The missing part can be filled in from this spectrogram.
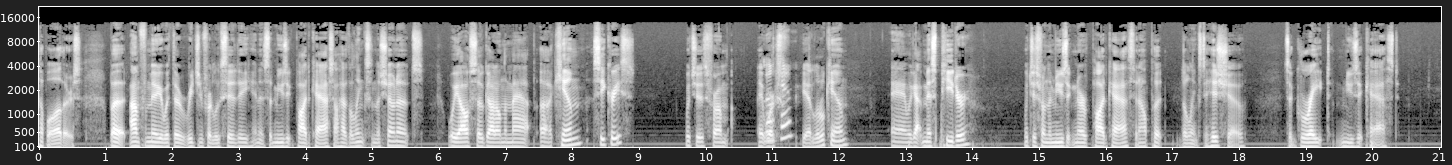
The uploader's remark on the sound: Sorry for the hum people.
